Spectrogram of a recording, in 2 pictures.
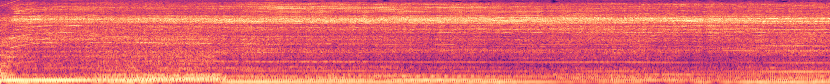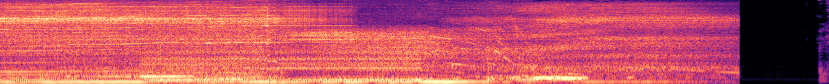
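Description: Festool plunge track saw running and cutting along its guide rail through a redwood slab, a steady motor whine with the rasp of the blade in the wood. About twelve seconds in the high whine drops away and the sound grows rougher, then it cuts off abruptly near the end.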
